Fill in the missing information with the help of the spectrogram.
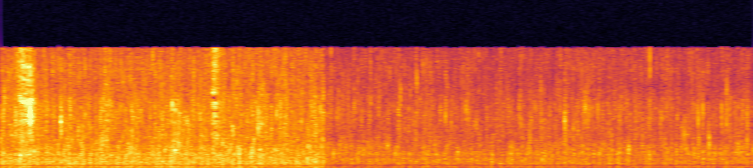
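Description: Budae-jjigae (Korean army stew) bubbling at a steady boil in a wide pan, a dense crackling patter that drops quieter about three seconds in.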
